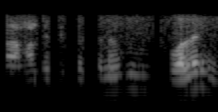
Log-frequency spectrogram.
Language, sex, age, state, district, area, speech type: Bengali, male, 30-45, West Bengal, South 24 Parganas, rural, conversation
